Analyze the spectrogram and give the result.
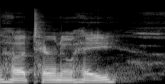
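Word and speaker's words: Terno Rei: There's a Brazilian band called Terno Hey that I've been jamming. They're cool. It's spelled TERNO space REI.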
